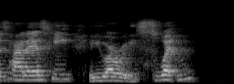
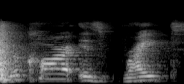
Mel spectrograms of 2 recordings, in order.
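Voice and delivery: ordinary talk, nothing marked

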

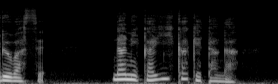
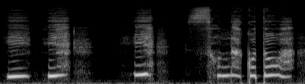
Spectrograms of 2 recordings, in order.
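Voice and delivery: stammering in panic; 12 semitones higher than usual. Acted. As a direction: stumble over the words in fear. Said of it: "激しく頭を振りながらどもった".

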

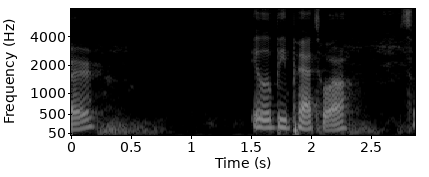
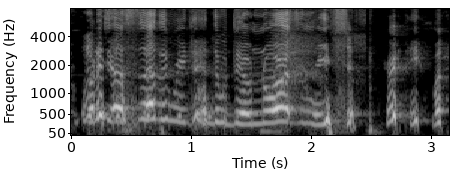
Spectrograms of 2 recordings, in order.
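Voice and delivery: laughing question; 6 semitones higher, 13 dB louder, faster than usual. Real, not acted.

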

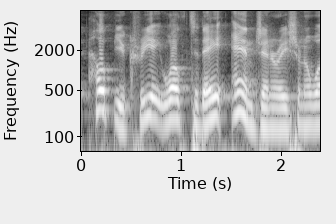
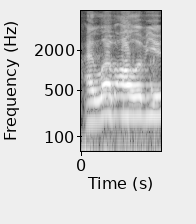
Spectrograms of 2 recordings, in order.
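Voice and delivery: usual speaking voice

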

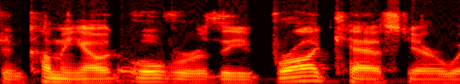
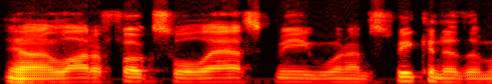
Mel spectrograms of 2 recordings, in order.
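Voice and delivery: ordinary talk

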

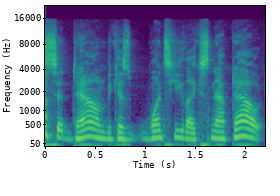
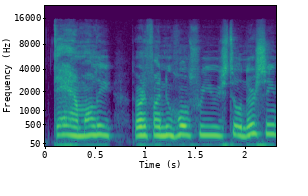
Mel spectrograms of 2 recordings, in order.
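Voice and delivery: higher, lightly voiced pity for the puppy; mock sympathetic; 8 semitones higher, faster than usual. Talking to puppy Ollie, higher mock pity. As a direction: coo at the abandoned puppy. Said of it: "And I was like".

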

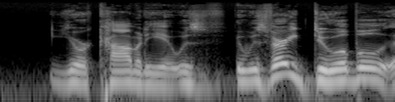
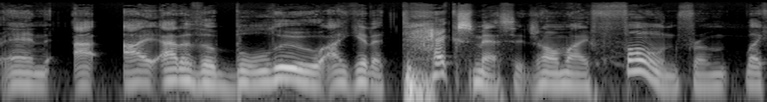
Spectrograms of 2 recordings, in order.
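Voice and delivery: ordinary talk, nothing marked

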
